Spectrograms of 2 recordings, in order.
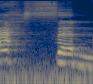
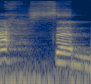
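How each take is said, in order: The two takes are said the same way.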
